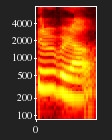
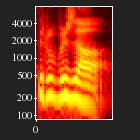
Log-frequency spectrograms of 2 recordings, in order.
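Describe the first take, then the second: First: The middle consonant is the retroflex Tamil sound. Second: The middle consonant is a plain 'j'-like sound. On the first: This is the native Tamil pronunciation. The speaker calls it right. "I can say the Tamil words the way it's supposed to be said" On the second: This is how a reader would guess it from the spelling. The speaker calls it wrong. "You'll read it as Tiruvija"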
